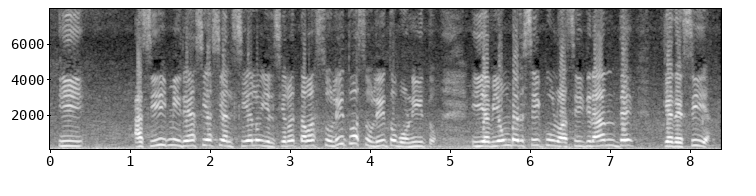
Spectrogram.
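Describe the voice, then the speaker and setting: A woman speaks in an animated tone against noticeable background noise. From Colombia, Caribbean coast (Cartagena). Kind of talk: testimony.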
